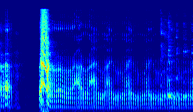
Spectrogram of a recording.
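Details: Small Chihuahua giving a low, pulsing growl that rumbles steadily for about three seconds, set off by a single sharp bark near the start.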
